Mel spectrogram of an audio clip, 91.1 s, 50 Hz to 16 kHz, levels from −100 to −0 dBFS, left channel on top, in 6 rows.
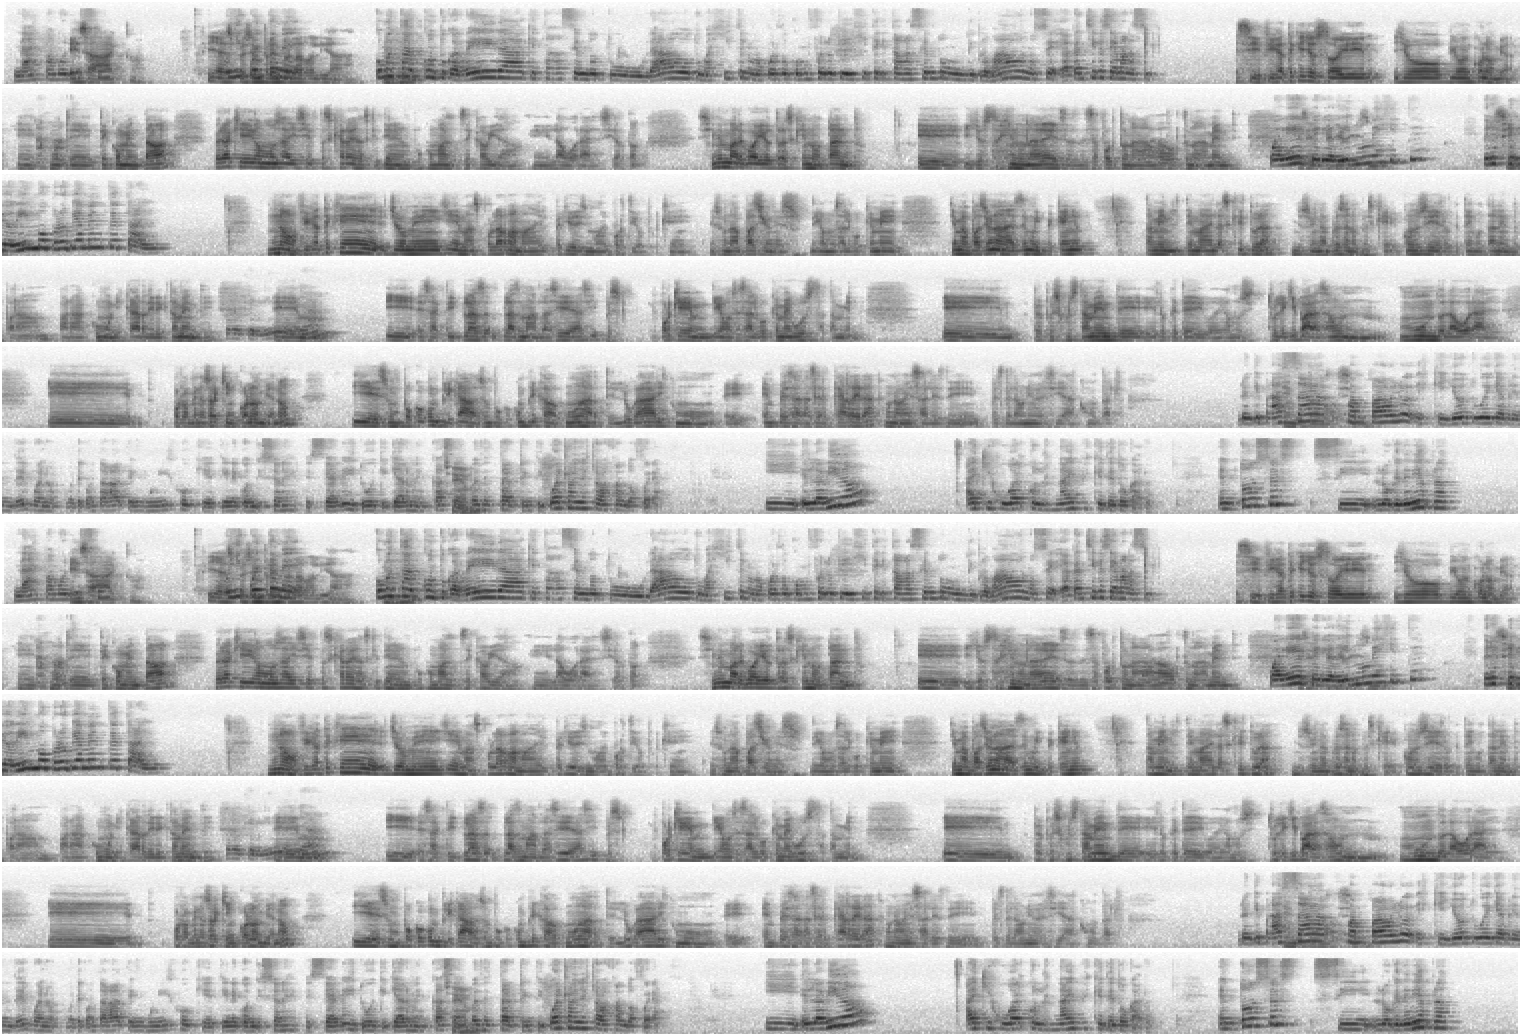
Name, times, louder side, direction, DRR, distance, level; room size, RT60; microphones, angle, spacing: voice 1, 0.1-1.1 1.9-3.0 3.7-11.5 15.5-15.8 22.5-22.7 26.5-26.9 27.9-29.4 30.0-31.9 47.8-48.8 73.1-82.5 83.5-84.6 85.5-87.4 88.1-90.3, equal, 10° right, 0.9 m, -30 dB
voice 2, 0.7-1.4 2.0-3.5 3.8-4.1 12.3-23.8 24.3-27.9 28.1-29.0 30.1-30.3 32.6-47.9 48.2-48.7 49.4-51.7 52.1-54.6 54.9-60.9 61.2-62.1 62.4-63.9 64.2-71.8 73.5-74.4 80.4-80.7, left 2 dB, 40° left, 1.8 m, -32 dB
25.0 x 9.9 x 2.4 m
head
